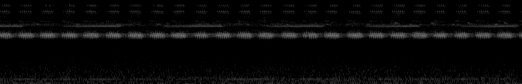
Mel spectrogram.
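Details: Autumn insects calling in a garden at night on 8 September 2025: a steady, high-pitched pulsed trill, about three evenly spaced pulses per second, over a faint low hum.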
